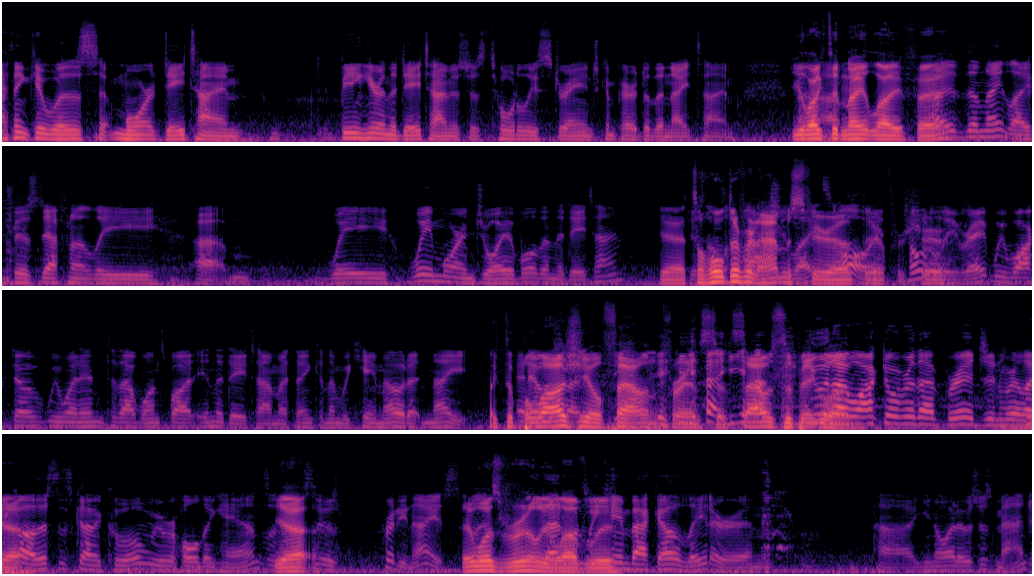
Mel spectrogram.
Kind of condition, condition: setting, inside a vehicle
